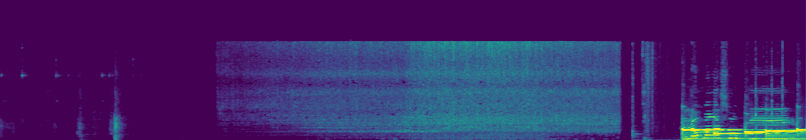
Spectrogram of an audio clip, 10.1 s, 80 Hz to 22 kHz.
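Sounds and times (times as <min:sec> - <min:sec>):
shrimp sizzling on a hot plate: 0:02.8 - 0:07.8.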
